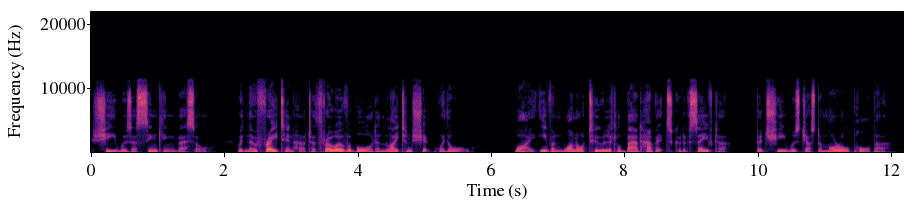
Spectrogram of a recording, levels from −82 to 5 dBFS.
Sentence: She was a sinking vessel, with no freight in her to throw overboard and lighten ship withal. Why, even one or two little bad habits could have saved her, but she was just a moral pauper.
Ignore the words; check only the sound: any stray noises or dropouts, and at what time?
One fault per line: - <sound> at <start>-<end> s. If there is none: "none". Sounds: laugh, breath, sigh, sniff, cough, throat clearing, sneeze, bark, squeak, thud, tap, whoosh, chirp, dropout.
none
